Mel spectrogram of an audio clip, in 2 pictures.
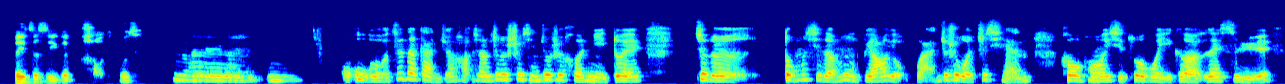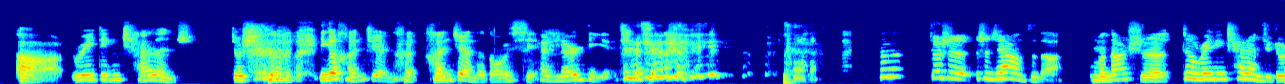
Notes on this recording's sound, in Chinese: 本期节目为线上录制，音质稍有瑕疵望大家谅解。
